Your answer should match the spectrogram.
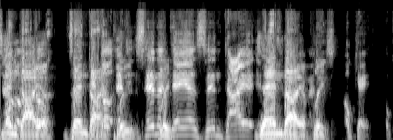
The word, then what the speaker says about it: Zendaya: The number thing is you said Zendaya, right? Zendaya is 27 years old. I hate to interrupt, but it's Zendaya.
